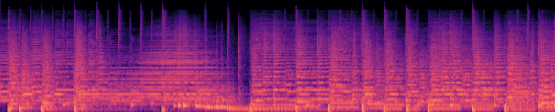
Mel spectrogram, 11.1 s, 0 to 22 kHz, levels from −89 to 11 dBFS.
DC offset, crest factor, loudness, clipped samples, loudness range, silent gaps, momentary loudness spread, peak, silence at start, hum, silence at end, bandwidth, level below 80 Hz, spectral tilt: under 0.1%; 16 dB; -18 LUFS; under 0.1%; 2 LU; none; 5 LU; 0 dBFS; 0 s; none; 0 s; 18 kHz; -28 dBFS; -5 dB/octave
